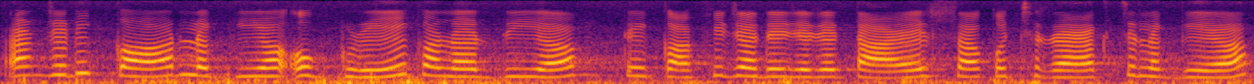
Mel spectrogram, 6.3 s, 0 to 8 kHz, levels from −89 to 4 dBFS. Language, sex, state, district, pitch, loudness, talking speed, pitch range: Punjabi, female, Punjab, Kapurthala, 275 Hz, -14 LUFS, 200 wpm, 260-305 Hz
